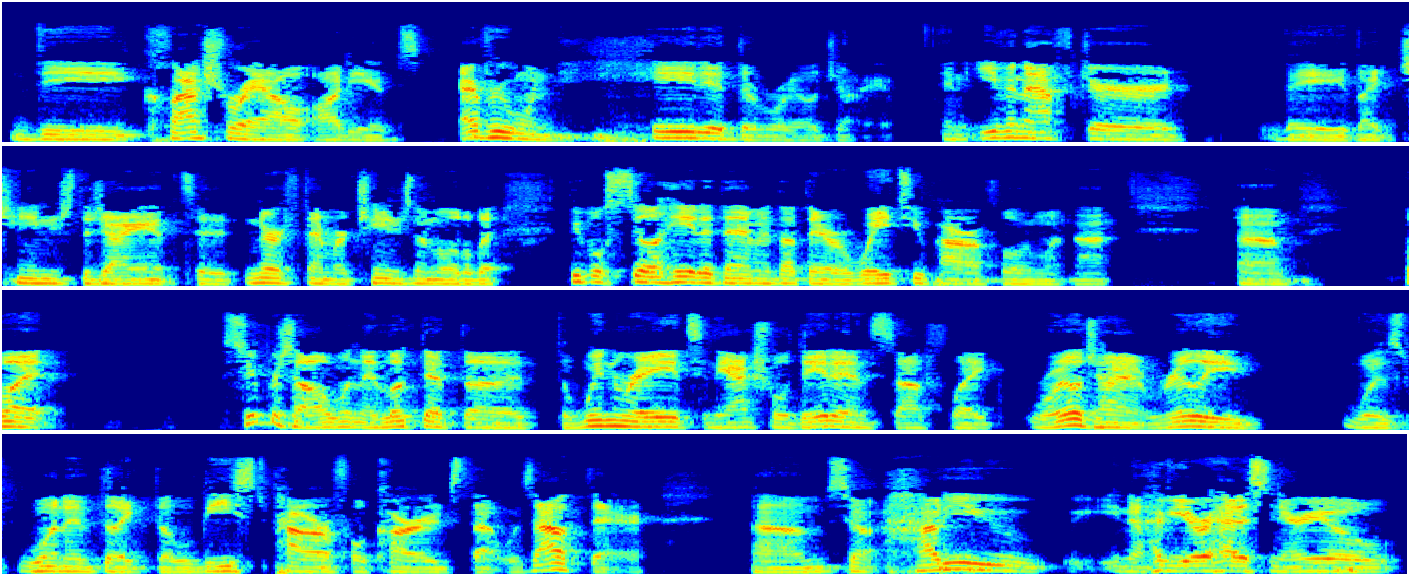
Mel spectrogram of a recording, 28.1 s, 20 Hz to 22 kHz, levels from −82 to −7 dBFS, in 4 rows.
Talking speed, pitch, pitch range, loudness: 185 wpm, 115 Hz, 105-135 Hz, -26 LUFS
